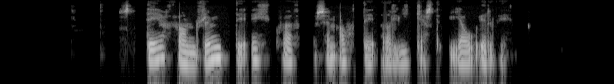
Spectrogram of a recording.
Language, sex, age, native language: Icelandic, female, 20-29, Icelandic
